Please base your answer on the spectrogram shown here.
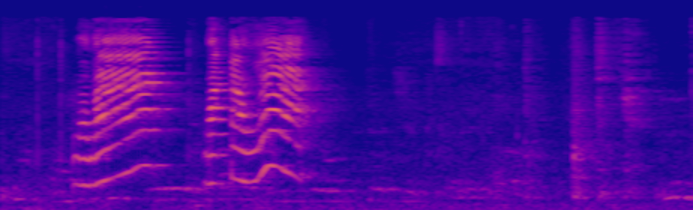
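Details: Talking pet parrot said to say "mummy papa"; two bright, harmonic voiced syllables in quick succession, the first rising, the second wavering up and down, followed by softer clicks and faint indoor noises.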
